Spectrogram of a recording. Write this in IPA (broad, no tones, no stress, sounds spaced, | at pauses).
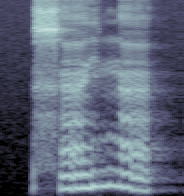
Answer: x ɛ̃ j ŋ ɛ̃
